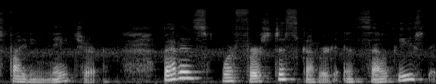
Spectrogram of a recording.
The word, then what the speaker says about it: Betta: to around 3 inches I'm still guilty of mispronouncing their name as beta but its proper pronunciation is better the name has been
